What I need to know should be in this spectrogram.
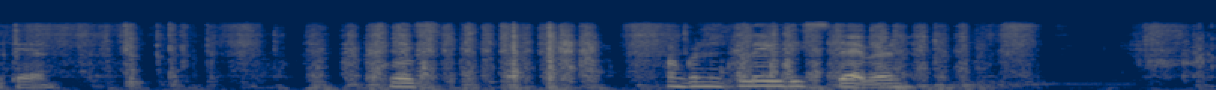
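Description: A plastic tool scrapes along a fold in card.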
